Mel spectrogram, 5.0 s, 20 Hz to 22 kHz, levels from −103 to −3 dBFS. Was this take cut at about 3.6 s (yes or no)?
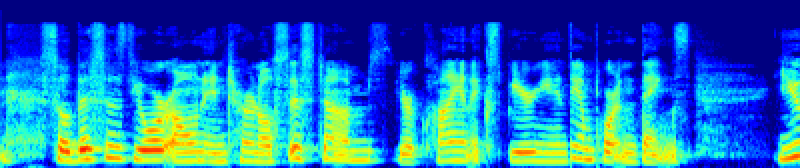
yes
